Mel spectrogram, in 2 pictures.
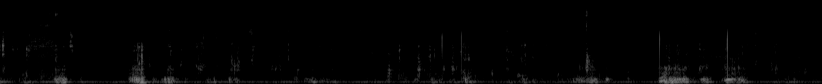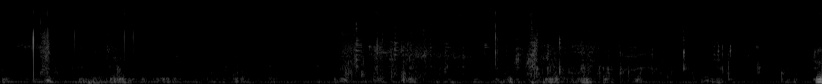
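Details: Boxer dog named Makica being fed indoors, with irregular crunching and biting bursts of chewing over a steady low hum. Short pauses fall between the bites, and a person speaks briefly.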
